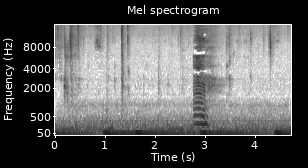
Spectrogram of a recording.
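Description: A person chewing food with wet mouth noises, over a low rumble and several dull thumps. About three seconds in there is one short hummed 'mm' that rises and falls in pitch.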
